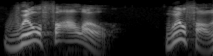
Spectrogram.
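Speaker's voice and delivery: will follow stretched slow, will leaping high and loud; emphatic stress. Shown as a demonstration. Preacher stressing to the church that persecution will follow, slow and high. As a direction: press down hard on will, then say will follow again. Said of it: "This is in the emphatic".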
